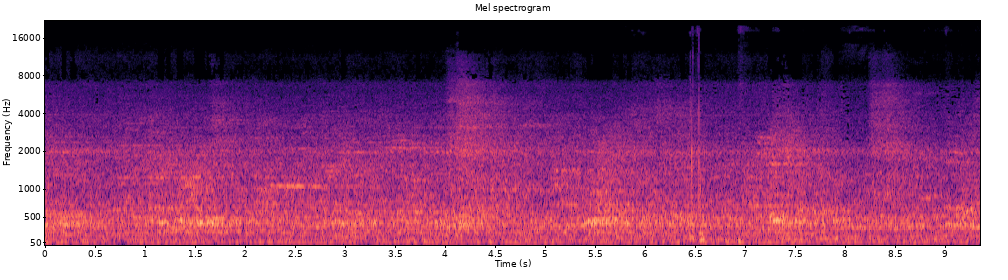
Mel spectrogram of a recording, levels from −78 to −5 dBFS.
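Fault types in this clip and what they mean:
There are no fault types in this clip.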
